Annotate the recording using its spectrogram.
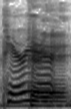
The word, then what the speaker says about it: Perrier: And then Perrier. I don't know how to pronounce anything today. How do you pronounce that? – Perrier. Yeah.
